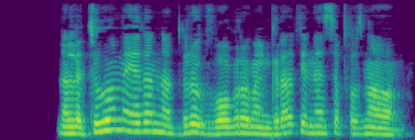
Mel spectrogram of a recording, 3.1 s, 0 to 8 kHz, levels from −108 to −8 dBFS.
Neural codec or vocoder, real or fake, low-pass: none; real; 7.2 kHz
